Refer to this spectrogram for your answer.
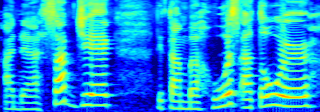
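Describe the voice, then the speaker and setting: A young Indonesian woman, an English teacher, explaining a lesson patiently with lots of fillers and slow repetition. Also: a little high, lively intonation, a little mellow. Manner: patient, explaining and repeating slowly with many fillers. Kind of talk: classroom video lesson.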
